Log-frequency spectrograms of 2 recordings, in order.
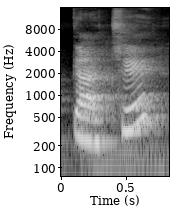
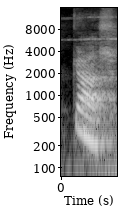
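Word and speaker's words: cache: सो इट्स नॉट कैचे, इट्स कैश memory.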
